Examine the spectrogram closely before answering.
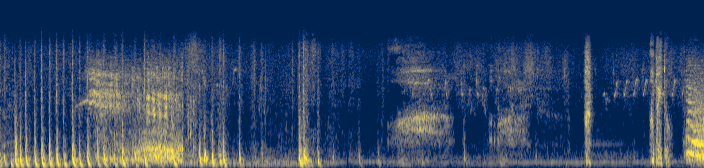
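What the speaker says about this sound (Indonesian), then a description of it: "Sudah cukup jauh kuda ini berlari." A horse runs and whinnies, with a rapid clip-clop gallop at first, then scattered snorts and neighs, birds chirping lightly and voices speaking over part of it.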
